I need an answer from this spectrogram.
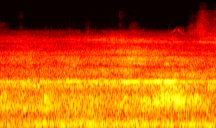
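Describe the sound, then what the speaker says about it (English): Cebu Pacific airliner taxiing at Sydney Airport, its engines a loud, steady roar with a sustained whine that swells slightly toward the end, heard alone without talk. "we'll capture a bit more of this taxiing action"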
